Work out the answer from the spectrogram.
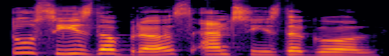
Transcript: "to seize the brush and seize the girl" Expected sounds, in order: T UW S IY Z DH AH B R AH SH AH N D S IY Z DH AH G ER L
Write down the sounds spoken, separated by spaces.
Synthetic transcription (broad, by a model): T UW S IY Z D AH B R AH S AH N D S IY Z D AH G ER L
